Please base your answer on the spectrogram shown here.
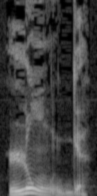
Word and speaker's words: longue: Okay, so long, remember you don't pronounce the final G, will become longue. Okay, so phonetically it's longue, g, longue.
